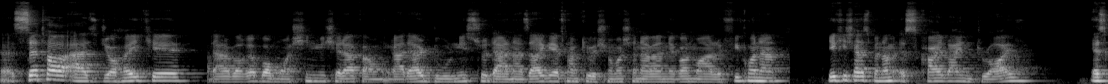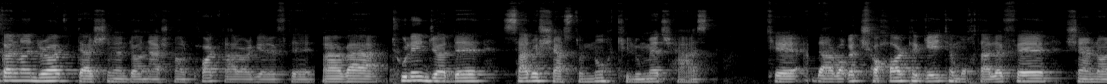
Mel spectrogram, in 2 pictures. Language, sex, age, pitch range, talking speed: Persian, male, 10-29, 130-155 Hz, 145 wpm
